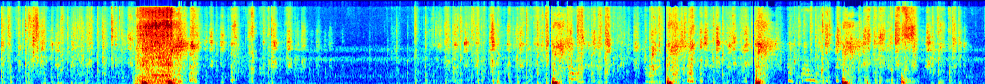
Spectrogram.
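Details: Pomeranian in a full-effort 'kung fu' play fight: bursts of quick rough panting and low growly huffs with irregular thumps and scuffling, a loud rustling burst near the start, then quieter breathing.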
